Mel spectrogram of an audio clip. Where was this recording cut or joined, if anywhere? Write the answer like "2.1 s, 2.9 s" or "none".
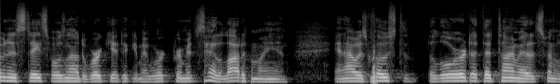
2.0 s, 2.5 s, 3.7 s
